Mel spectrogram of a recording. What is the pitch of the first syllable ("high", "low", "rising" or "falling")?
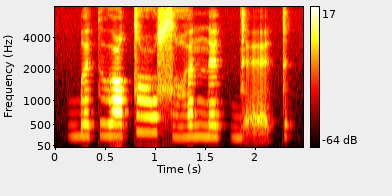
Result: low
